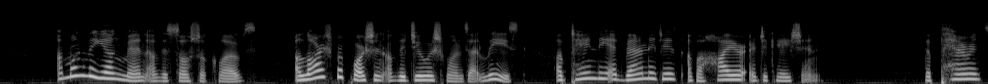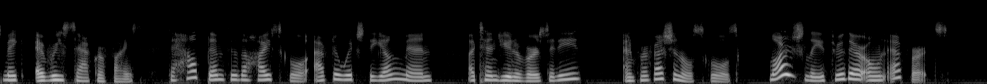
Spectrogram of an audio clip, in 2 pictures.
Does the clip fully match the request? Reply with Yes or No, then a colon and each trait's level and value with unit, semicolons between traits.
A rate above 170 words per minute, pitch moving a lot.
No: average, 155 wpm; wide, 5.7 semitones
